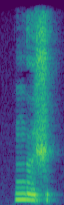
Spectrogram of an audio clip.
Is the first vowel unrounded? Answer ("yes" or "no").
yes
